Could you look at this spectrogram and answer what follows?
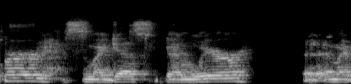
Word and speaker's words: Ben Weir: Yep, Ben Weir. Yep, like Mike Weir, Bob Weir, the golfer, the Grateful Dead. However you want to remember it. It's just weird without the D.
